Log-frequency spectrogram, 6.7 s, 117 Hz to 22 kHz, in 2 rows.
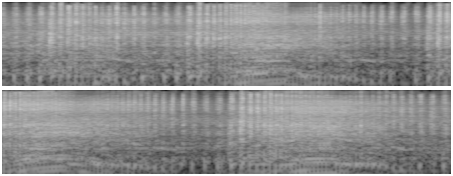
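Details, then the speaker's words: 2010 Kawasaki KLR650 single-cylinder revved up and down in waves, crisp thumping exhaust with no chirp on the rise; owner suspects the exhaust was already modified, so it sounds healthy. "so as you can hear there's uh doesn't seem to be any trip there so we'll rev It Up"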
